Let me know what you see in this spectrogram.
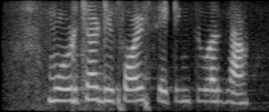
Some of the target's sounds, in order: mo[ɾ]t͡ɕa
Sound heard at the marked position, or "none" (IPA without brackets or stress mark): ɽ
